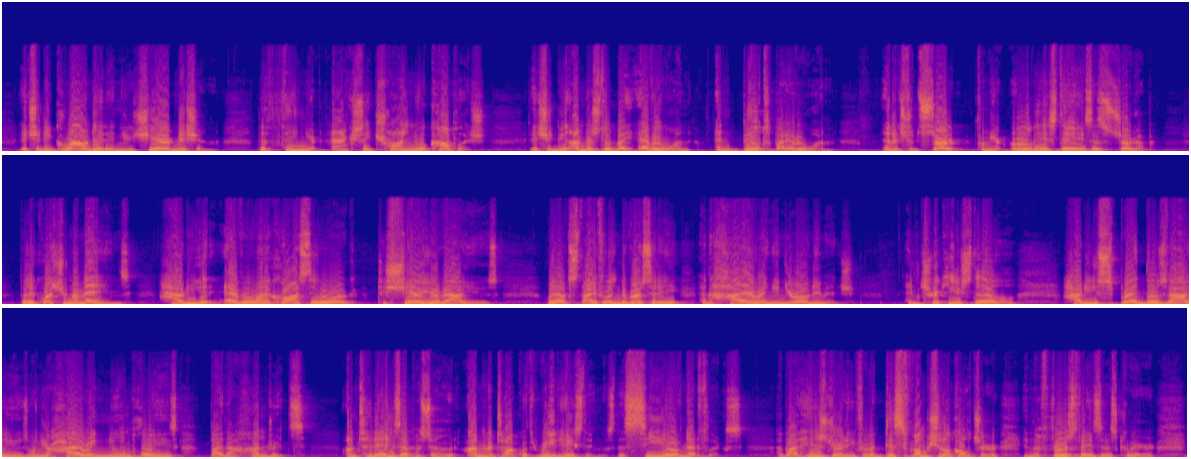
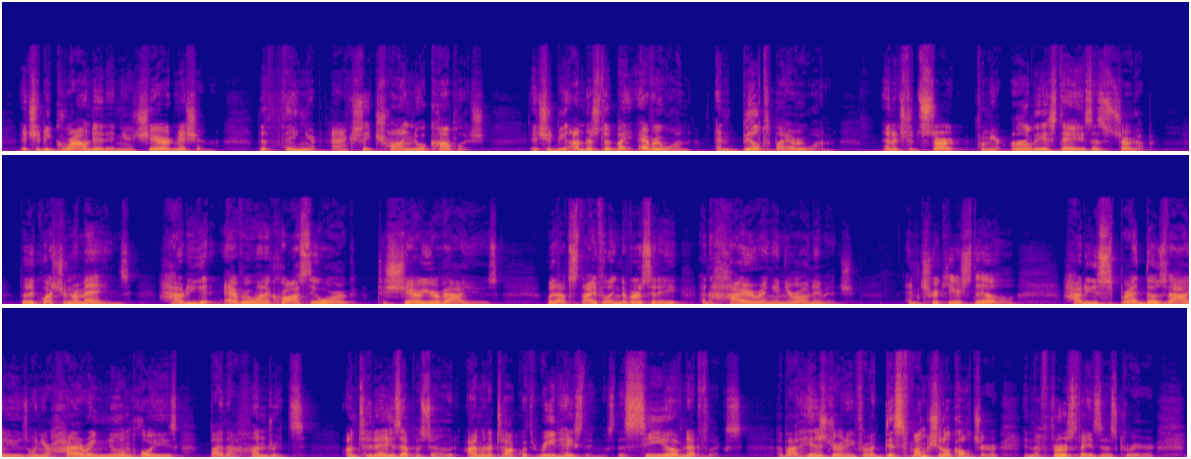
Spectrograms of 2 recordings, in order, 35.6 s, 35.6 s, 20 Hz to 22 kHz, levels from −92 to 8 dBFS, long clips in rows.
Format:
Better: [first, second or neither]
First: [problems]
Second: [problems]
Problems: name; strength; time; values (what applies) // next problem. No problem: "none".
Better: second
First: distortion; heavy; 7 dB below the speech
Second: none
